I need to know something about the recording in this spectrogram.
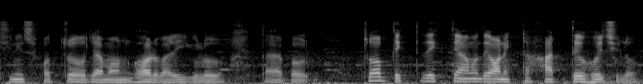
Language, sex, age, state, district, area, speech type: Bengali, male, 18-30, West Bengal, Malda, urban, spontaneous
